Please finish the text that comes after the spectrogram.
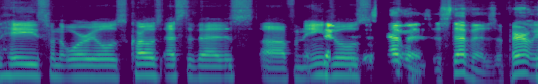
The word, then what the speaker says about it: Estevez: There's something with the different sound and where the accent is placed in the gotcha. name, so that's why it's Estevez. Because I heard Mm, Lauren or Taryn Thatcher pronounce it like 20 times, and I was like, gotcha. "Why is she saying it like that?" But it is in fact Carlos Estevez.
